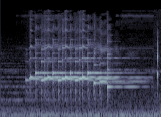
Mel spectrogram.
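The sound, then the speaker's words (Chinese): A phone rings with a bright, warbling electronic trill lasting about two seconds, followed by a short single beep, heard clearly over a low background hum with no one speaking, as a call comes in at a home in Guangzhou. “好，我们的故事就从梁海清在广州的家里接到一个电话开始吧。”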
